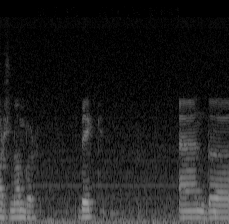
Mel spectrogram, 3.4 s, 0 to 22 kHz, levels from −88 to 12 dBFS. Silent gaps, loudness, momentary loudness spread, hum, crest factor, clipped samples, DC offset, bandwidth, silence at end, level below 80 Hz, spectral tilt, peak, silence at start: none; -36 LUFS; 18 LU; none; 16 dB; under 0.1%; 0.1%; 18.5 kHz; 0 s; -50 dBFS; -8 dB/octave; -20 dBFS; 0 s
